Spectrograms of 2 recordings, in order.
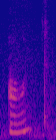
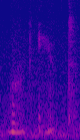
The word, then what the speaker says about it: aunt: tends to be either aunt aunt so either you pronounce it differently from the insect or the same as the insect and some people in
